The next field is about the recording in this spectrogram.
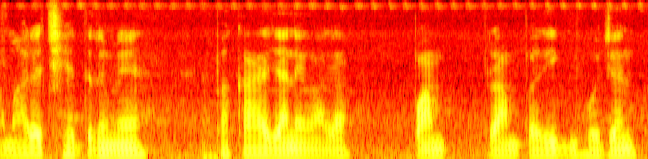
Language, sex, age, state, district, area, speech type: Hindi, male, 18-30, Uttar Pradesh, Sonbhadra, rural, spontaneous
